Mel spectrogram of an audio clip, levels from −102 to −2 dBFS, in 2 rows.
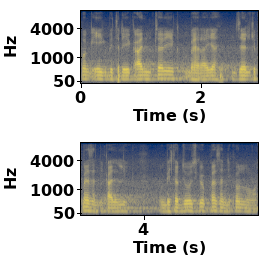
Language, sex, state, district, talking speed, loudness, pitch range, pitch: Garhwali, male, Uttarakhand, Tehri Garhwal, 225 wpm, -21 LUFS, 100-115 Hz, 105 Hz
